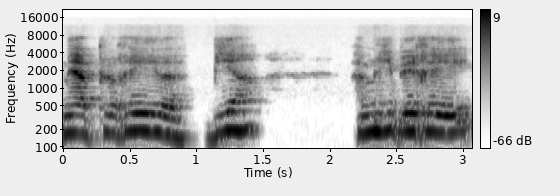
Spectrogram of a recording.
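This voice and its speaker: Against a quiet background with audible room echo, a woman speaks very slowly at medium pitch in a dark, mellow, somewhat breathy tone. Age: 60s. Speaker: qigong practitioner. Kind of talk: testimony. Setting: video call. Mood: emotional, moved. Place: home room. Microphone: video call.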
